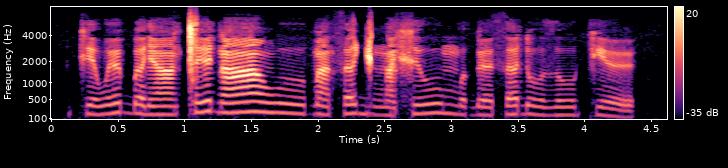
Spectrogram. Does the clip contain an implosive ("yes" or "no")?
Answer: yes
